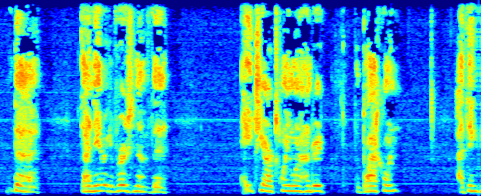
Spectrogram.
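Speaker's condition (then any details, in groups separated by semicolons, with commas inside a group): Cerebral palsy; wheelchair bound; mostly clear speech, very different, somewhat weak voice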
